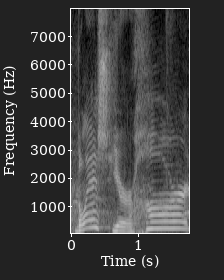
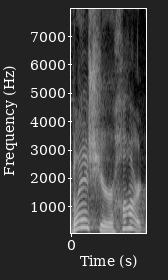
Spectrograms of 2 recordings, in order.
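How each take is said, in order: First: Drawn-out, sugary Southern belle "Bless your heart"; sweet Southern lady. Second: Sweet Southern lady. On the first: Speaker mimics a Southern woman's sweet warning to a room of students. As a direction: stretch it out slow and syrupy, all sweetness over a threat. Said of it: "when a Southern woman says them". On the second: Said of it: "Bless your heart" means you're about to be". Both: Retold or imitated.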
